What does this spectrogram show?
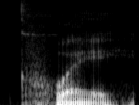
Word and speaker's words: Kwai: Kwai is pronounced Kwai.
